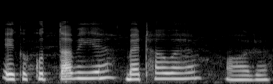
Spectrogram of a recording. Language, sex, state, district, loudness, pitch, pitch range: Hindi, female, Bihar, Patna, -18 LUFS, 255 Hz, 235-275 Hz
